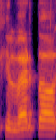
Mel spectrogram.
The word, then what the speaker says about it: Gilberto: do you prefer well my full name is Gilberto you pronounce it well just roll your R and we're cool with Gilberto okay gee it is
